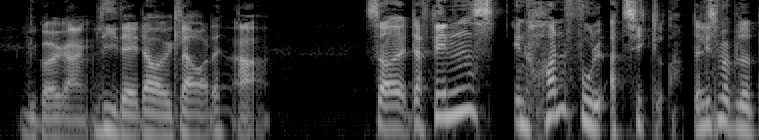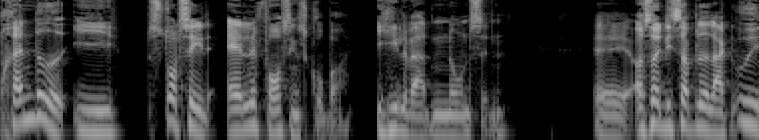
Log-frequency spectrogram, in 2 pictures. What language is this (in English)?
Danish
